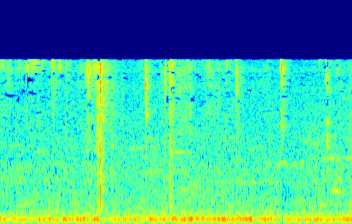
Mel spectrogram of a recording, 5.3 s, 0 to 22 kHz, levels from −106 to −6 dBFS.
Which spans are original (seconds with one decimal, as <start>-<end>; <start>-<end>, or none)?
1.1-1.6; 4.6-5.3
